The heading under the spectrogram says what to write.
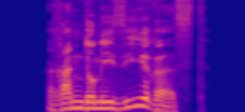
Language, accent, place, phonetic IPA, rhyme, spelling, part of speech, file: German, Germany, Berlin, [ʁandomiˈziːʁəst], -iːʁəst, randomisierest, verb, De-randomisierest.ogg
- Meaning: second-person singular subjunctive I of randomisieren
